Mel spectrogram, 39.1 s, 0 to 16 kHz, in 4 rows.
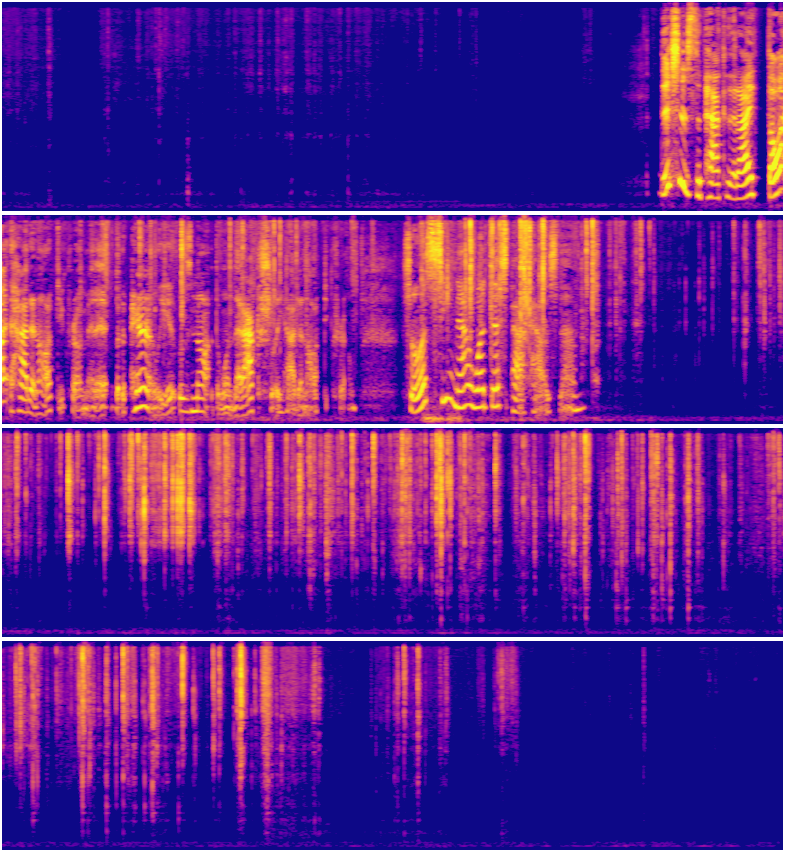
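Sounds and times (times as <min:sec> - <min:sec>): wrapper tearing and crinkling: 0:11.0 - 0:33.3, 0:33.9 - 0:35.8.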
